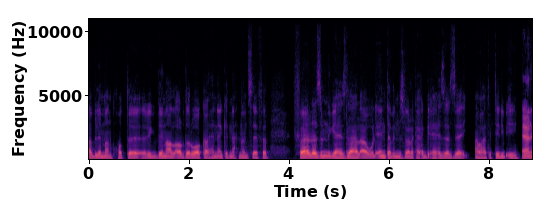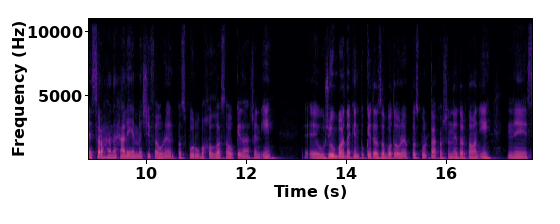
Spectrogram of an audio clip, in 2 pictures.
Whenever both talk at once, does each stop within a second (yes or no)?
yes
